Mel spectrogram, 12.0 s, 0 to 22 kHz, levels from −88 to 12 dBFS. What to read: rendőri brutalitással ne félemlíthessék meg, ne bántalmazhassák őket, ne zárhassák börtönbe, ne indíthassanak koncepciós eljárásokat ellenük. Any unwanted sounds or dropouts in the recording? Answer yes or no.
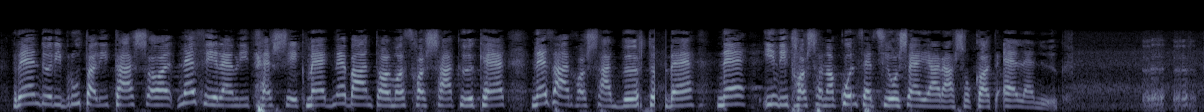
yes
